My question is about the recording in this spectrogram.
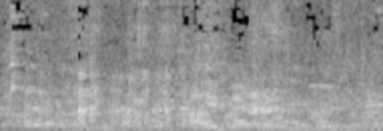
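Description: Several people talking at once around a dining table: overlapping conversational chatter.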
